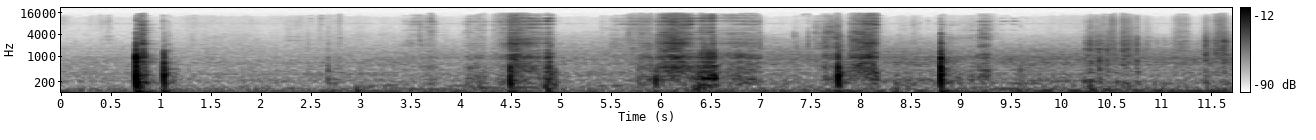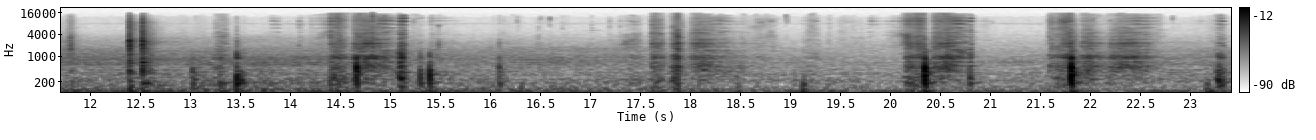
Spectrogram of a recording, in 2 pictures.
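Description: Chef's knife cutting bell pepper and cherry tomatoes on a wooden cutting board: irregular sharp knocks of the blade on the board and short slicing and scraping sounds, with pauses between. The loudest knock comes about a second in.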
